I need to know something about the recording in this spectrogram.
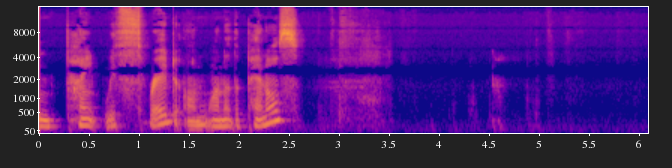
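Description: A needle and thread pull softly through fabric.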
